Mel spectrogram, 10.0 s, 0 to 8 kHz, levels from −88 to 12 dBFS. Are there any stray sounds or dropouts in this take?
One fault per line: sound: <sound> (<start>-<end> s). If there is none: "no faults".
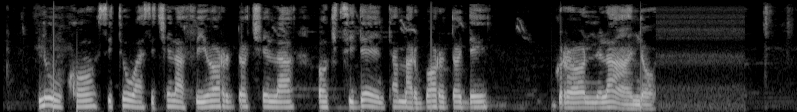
no faults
